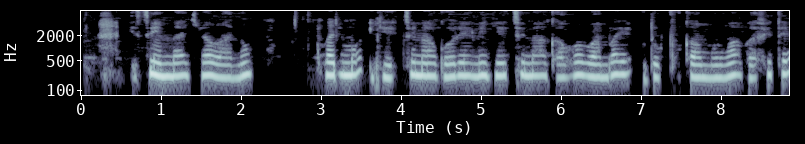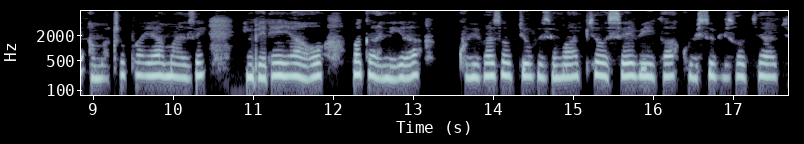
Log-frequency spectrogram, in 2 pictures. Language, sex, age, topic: Kinyarwanda, female, 18-24, health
